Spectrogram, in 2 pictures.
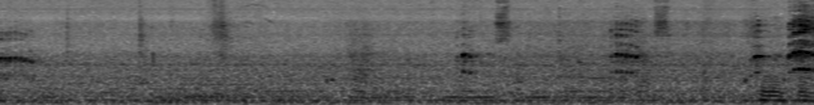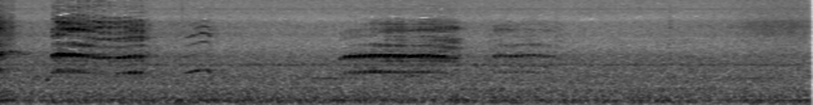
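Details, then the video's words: Raccoon young that want to go with their departing mother, one later falling from the second floor. Scattered high, wavering mews and chirps, several grouped in short bursts, with human speech nearby. "La mamá Mapache sale y su cría al querer salir se cae del segundo piso"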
